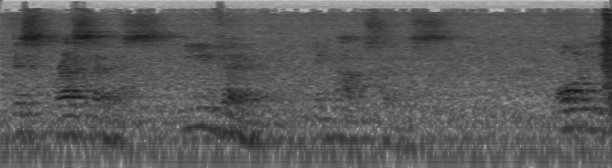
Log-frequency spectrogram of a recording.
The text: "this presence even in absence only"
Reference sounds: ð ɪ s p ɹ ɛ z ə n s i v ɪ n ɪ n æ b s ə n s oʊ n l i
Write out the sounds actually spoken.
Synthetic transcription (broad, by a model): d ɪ s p ɹ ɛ s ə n s i v ɪ n ɪ n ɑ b s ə n s oʊ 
